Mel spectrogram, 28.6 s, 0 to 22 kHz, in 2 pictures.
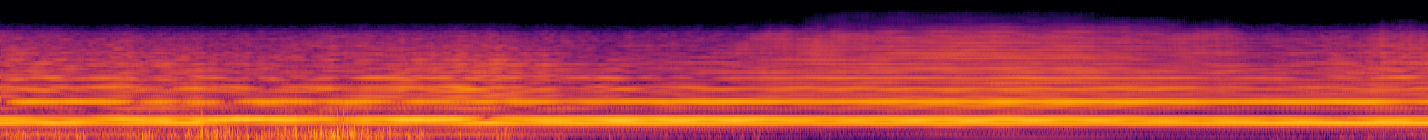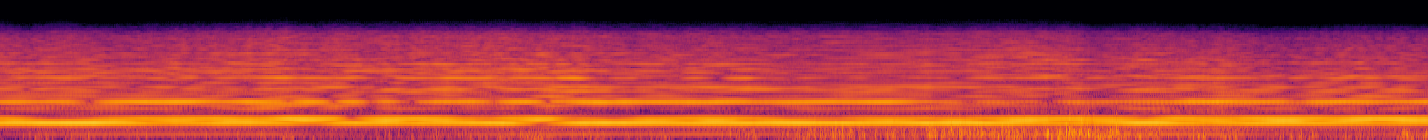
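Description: Federal Signal Thunderbolt 1000T outdoor warning siren sounding its steady alert, a sustained chord of close tones around 500–600 Hz, as its horn rotates. The sound grows brighter and fuller about a third of the way in as the horn swings toward the listener, then mellows as it turns away.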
